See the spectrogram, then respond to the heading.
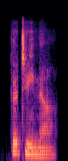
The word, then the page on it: catena: Indian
